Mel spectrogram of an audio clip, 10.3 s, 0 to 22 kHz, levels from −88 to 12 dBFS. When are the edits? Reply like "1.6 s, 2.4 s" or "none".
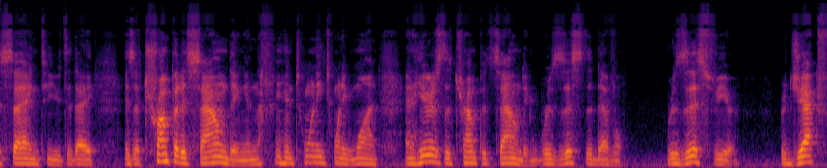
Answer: none

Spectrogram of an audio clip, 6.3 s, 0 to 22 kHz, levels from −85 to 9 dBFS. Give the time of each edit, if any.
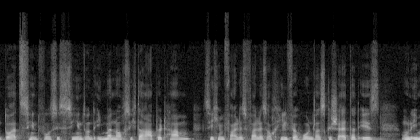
2.9 s, 4.7 s

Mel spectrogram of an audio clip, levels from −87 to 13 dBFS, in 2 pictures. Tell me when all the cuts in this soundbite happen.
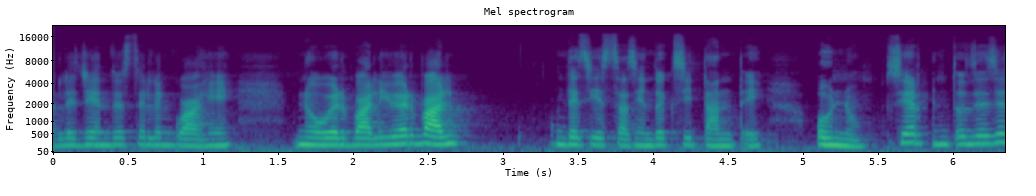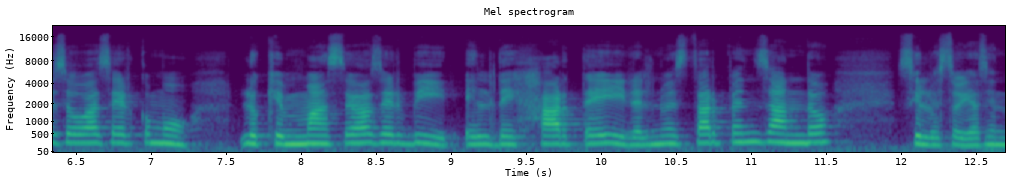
5.8 s

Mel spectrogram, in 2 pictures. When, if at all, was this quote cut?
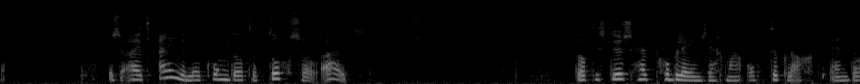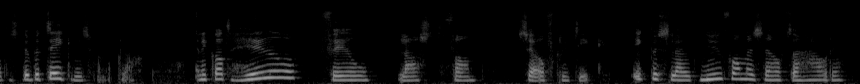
10.4 s, 14.8 s

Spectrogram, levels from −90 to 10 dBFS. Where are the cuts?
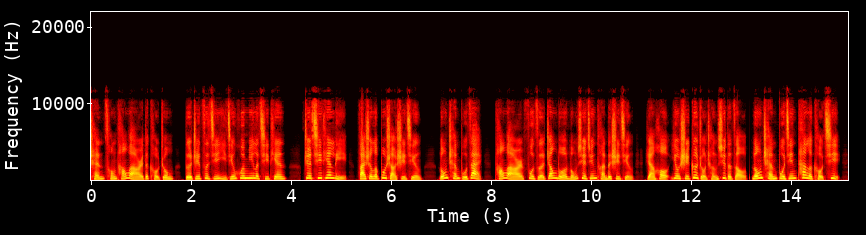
11.0 s, 13.1 s

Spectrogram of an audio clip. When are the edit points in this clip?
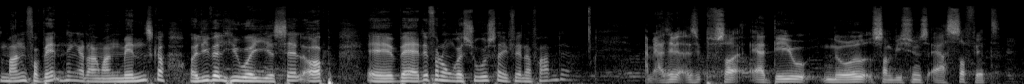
7.0 s

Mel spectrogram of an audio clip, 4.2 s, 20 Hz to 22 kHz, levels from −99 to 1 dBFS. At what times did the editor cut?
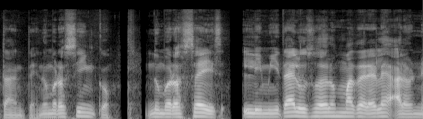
1.4 s

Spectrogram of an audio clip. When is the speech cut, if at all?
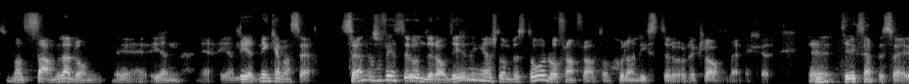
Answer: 4.9 s, 7.9 s

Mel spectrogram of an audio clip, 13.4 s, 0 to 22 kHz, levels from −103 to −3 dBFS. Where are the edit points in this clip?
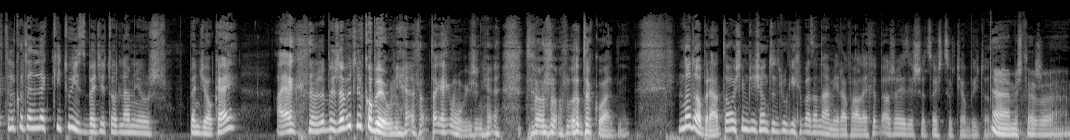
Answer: none

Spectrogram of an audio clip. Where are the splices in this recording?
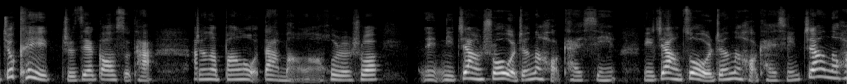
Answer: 1.9 s

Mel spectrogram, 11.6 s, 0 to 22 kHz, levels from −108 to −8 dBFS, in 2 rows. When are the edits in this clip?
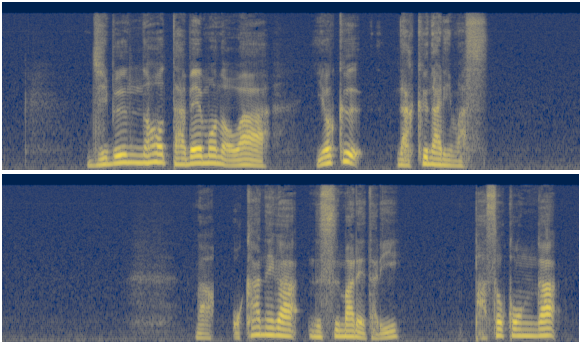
7.9 s

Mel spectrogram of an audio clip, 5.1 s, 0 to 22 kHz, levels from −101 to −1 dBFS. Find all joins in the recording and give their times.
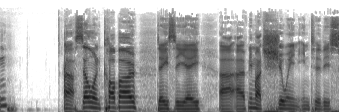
2.3 s, 3.7 s

